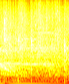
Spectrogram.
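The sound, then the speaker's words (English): A church audience at the Vineyard applauds a teacher's name, a brief burst of dense, even clapping at moderate loudness. “I mean, we need to do a lot better clapping. That was like, Michelle Ackley! All right?”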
